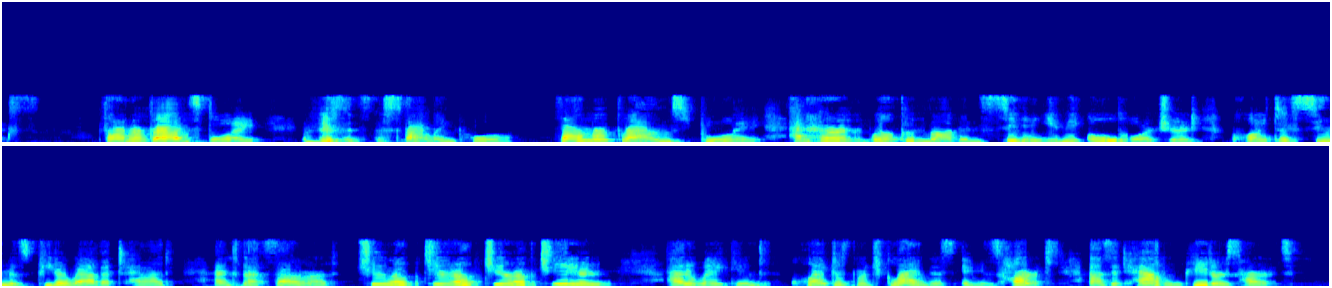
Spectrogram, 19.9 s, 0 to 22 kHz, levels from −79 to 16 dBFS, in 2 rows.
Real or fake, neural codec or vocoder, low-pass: fake; codec, 16 kHz in and 24 kHz out, 0.6 kbps, FireRedTTS-2 codec; 7.2 kHz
